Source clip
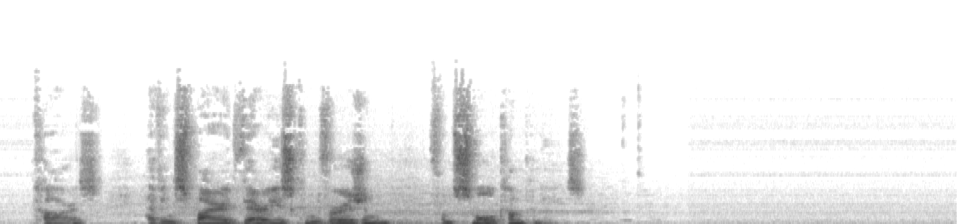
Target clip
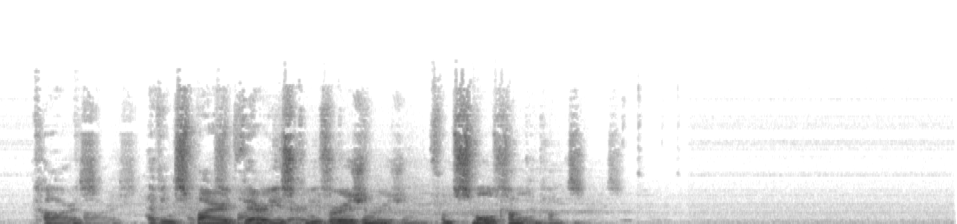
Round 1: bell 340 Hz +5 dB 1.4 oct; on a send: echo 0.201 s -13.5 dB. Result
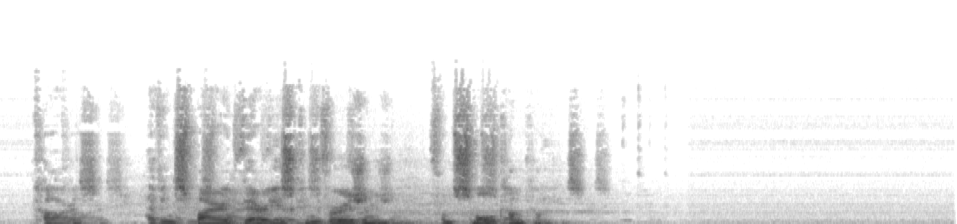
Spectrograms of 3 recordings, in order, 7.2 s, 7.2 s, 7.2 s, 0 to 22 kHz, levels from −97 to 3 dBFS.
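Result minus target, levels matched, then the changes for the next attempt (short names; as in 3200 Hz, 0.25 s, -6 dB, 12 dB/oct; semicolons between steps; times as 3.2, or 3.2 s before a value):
echo 94 ms early
change: echo 0.295 s -13.5 dB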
